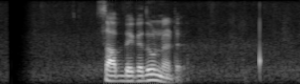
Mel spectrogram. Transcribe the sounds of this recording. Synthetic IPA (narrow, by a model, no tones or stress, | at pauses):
sab̚d̪ekəd̪unːaʈə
